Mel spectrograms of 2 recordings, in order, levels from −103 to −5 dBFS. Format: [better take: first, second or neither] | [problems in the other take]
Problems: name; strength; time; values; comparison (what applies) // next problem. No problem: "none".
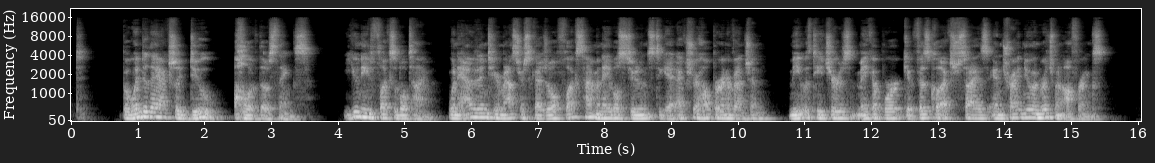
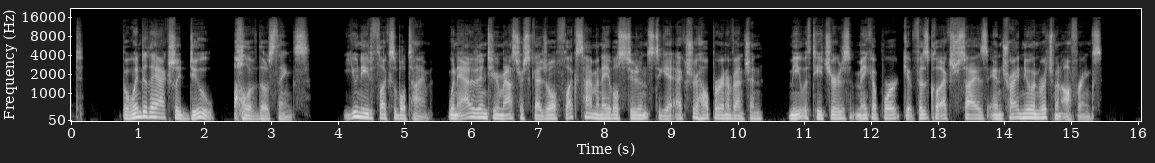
second | off-mic speech; far // room echo; very slight; dies away in 0.3 s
